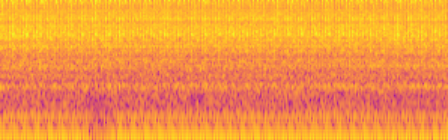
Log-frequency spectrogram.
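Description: A sharp, repeating chirp, about three a second, cuts through a steady idle; something in the engine bay chirps in time with the engine.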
